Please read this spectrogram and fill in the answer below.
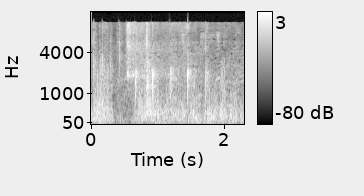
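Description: Indistinct chatter of spectators near the camera, with a series of short sharp knocks in the second half.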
